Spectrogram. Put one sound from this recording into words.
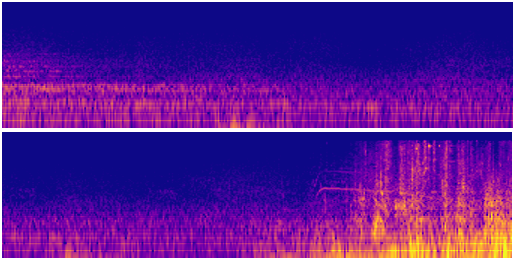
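Wind rushes past during a fast fall through the air.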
